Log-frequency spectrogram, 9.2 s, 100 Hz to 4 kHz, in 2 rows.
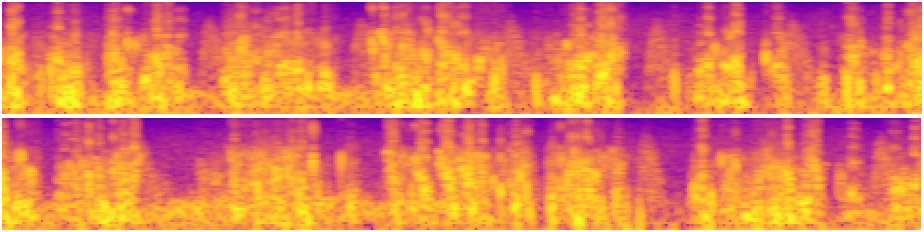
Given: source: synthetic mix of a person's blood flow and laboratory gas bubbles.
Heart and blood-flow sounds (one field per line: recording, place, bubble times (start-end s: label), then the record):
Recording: Doppler ultrasound of blood flow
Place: subclavian vein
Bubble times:
0.00-0.49 s: bubbles
0.53-0.93 s: bubbles
1.07-1.70 s: bubbles
1.81-2.54 s: bubbles
2.63-3.15 s: bubbles
3.33-3.76 s: bubbles
3.79-3.98 s: bubbles
4.08-4.81 s: bubbles
4.88-5.31 s: bubbles
5.57-6.41 s: bubbles
6.50-7.25 s: bubbles
7.29-7.74 s: bubbles
8.03-8.73 s: bubbles
8.76-8.93 s: bubbles
9.01-9.20 s: bubbles
From the record:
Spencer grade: 4 (maximum detectable bubble signal sounding continuously throughout systole and diastole of every cardiac period, and overriding the amplitude of the normal cardiac signals)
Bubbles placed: anywhere in the cardiac cycle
